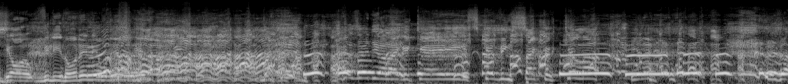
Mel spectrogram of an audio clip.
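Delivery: high, loud, laughing mock alarm; laughing high-pitched alarm at the killer. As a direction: squeal it out between laughs at the psycho killer. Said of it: "you gotta be like".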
